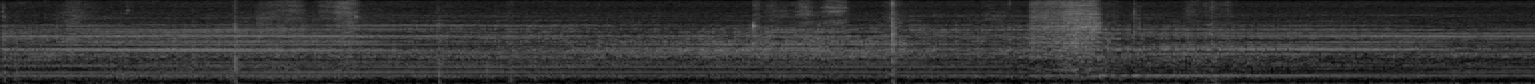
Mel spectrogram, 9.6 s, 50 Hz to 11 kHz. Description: Beurer humidifier lb44 developed a loud buzzing and grinding noise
